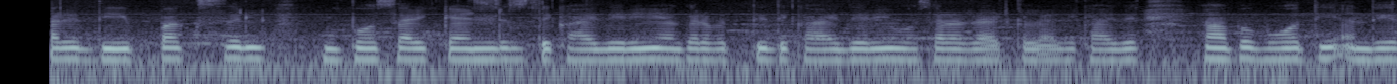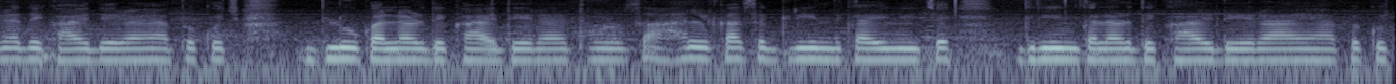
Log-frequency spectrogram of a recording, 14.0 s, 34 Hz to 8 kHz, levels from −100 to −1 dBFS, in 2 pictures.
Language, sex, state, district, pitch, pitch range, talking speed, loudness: Hindi, male, Bihar, Begusarai, 170 Hz, 165-175 Hz, 240 wpm, -39 LUFS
